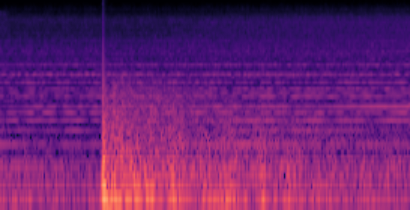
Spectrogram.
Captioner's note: explosion booming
